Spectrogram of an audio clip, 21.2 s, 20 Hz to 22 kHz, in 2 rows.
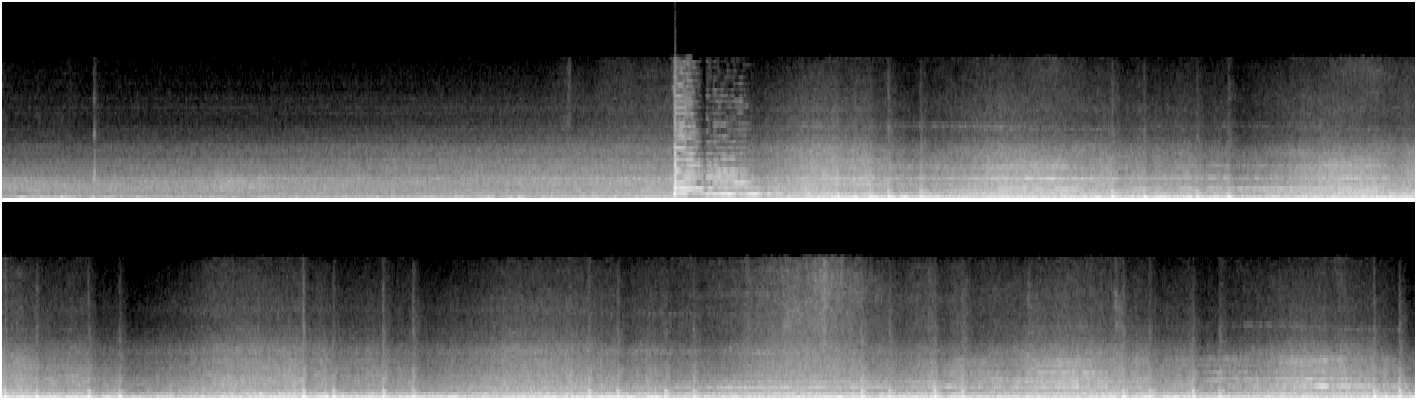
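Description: ED250 Pendolino high-speed train sounding a short horn blast about five seconds in, then passing through the station at speed. The rush and clatter of its wheels over the rail grows louder and runs on as the long set goes by, over a steady hum.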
